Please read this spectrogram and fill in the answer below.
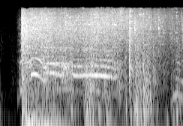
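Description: Film sound effect of a plate-glass shop window shattering as two men are blasted through it. The crash starts suddenly about a quarter second in, and breaking glass and debris go on for about two seconds, with a wavering pitched tone running through it.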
